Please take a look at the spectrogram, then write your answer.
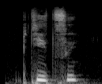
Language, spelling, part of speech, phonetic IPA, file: Russian, птицы, noun, [ˈptʲit͡sɨ], Ru-птицы.ogg
- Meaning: 1. inflection of пти́ца (ptíca) 2. inflection of пти́ца (ptíca): genitive singular 3. inflection of пти́ца (ptíca): nominative plural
